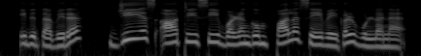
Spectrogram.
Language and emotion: Tamil, neutral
